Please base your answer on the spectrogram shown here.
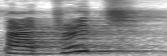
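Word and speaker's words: partridge: though it is pronounced Patridge the R is silent so I haven't mentioned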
